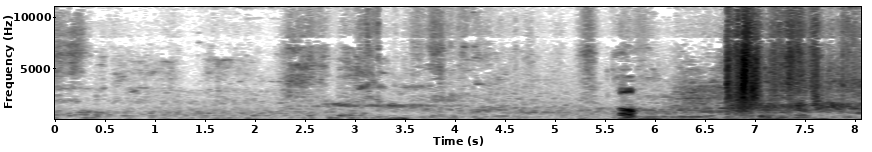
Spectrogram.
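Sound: city bus arriving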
